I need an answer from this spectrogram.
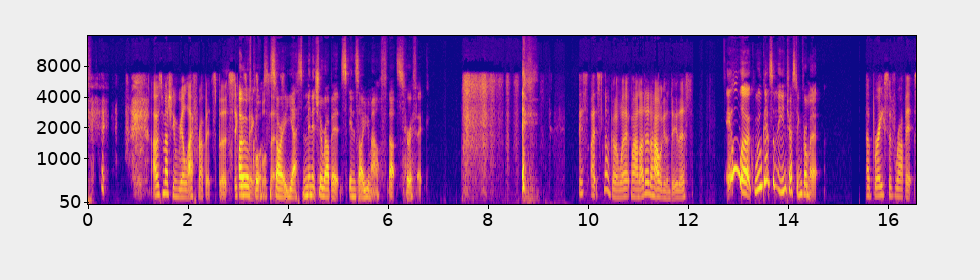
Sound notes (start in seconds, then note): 7.5 both laugh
